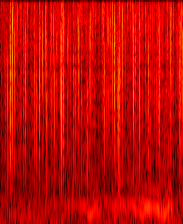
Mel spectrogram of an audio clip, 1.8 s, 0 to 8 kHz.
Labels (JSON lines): {"label": "biophony, cascading saw", "recorder": "SoundTrap 600 or HydroMoth"}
